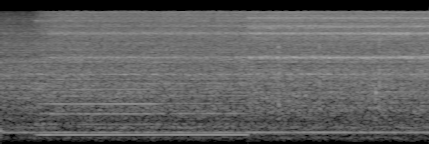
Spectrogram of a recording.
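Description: XcelVap nitrogen blow-down evaporator starting its run: a steady rushing hiss of gas flow and venting comes on a fraction of a second in, with a low steady hum for about the first two seconds.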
